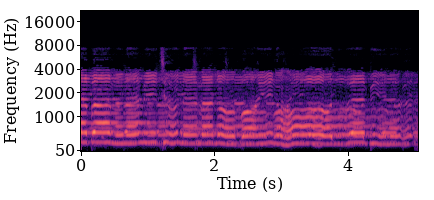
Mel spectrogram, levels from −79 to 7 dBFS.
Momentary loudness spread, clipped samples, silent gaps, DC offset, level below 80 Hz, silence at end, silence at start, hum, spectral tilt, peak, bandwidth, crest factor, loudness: 7 LU; under 0.1%; none; under 0.1%; -80 dBFS; 0 s; 0 s; none; -3.5 dB/octave; -8 dBFS; 7.8 kHz; 16 dB; -24 LUFS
